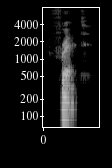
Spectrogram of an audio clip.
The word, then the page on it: fret: Australian English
